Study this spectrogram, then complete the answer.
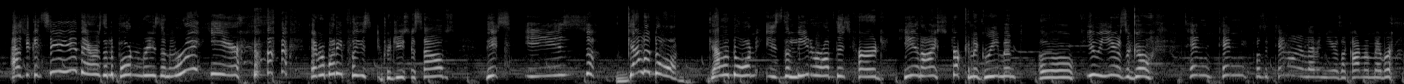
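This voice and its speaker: A woman uses a squeaky, put-on character voice at a fairly quick pace, with music in the background. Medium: actual play. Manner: breezy, casual.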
